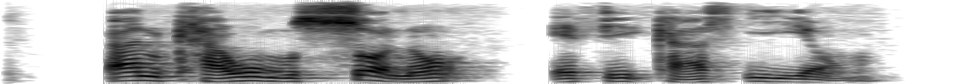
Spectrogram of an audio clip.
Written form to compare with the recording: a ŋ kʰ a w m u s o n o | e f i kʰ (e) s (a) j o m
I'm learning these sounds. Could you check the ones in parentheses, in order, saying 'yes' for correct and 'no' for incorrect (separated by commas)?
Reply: no, no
